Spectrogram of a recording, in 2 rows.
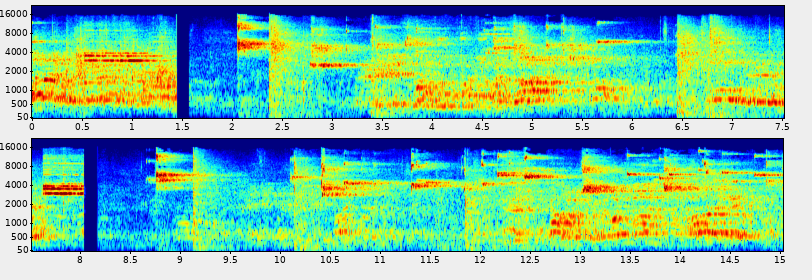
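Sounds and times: players shouting: 0.0 - 1.5, 3.2 - 8.1
sneakers squeaking on hardwood: 2.0 - 6.8, 10.0 - 15.0.

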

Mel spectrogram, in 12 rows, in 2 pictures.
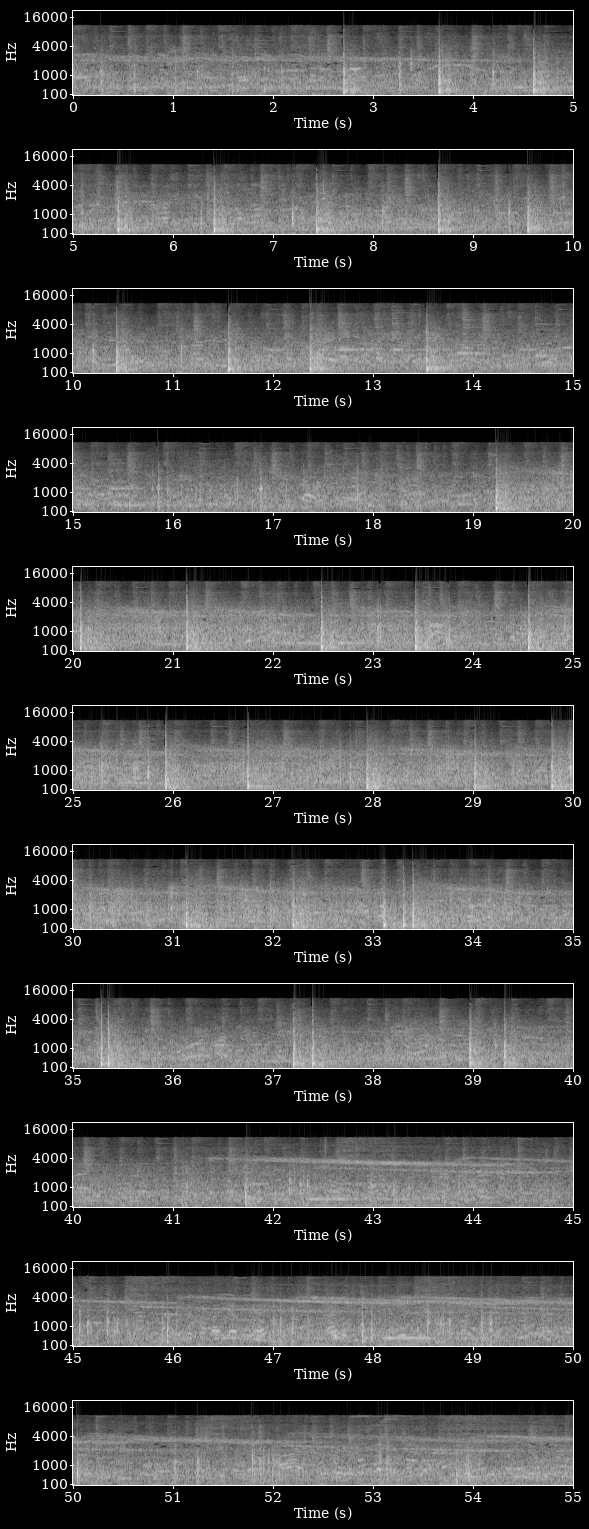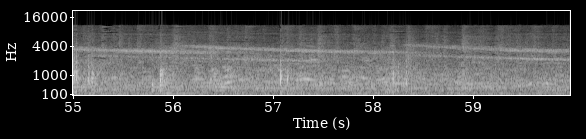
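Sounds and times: fireworks bursting: 0.0 - 59.9
steady background din: 0.0 - 59.9.

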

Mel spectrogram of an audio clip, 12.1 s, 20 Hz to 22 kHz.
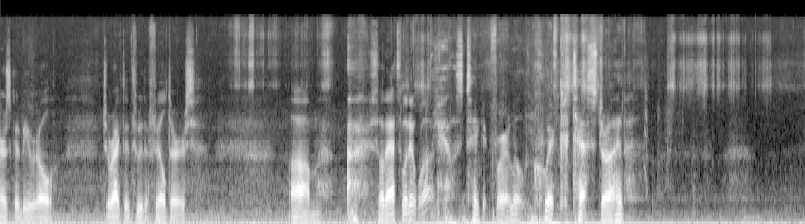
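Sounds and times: car engine idling: 0.0 - 12.0
light rustling: 3.4 - 5.0, 6.0 - 12.0.

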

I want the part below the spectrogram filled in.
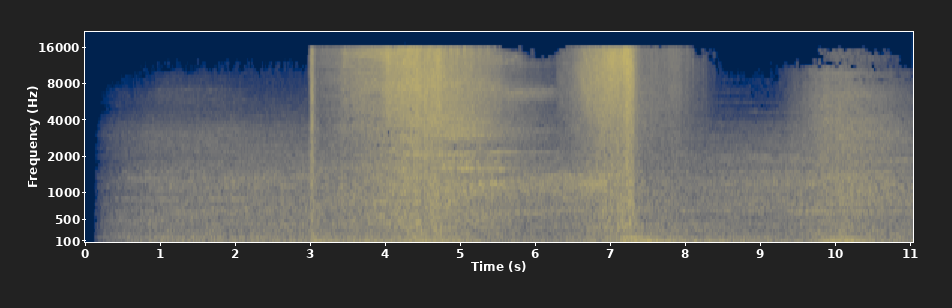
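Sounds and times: low rumbling drone: 0.1 - 11.0
heavy low boom: 2.9 - 11.0
deep impact hit: 3.0 - 8.8.

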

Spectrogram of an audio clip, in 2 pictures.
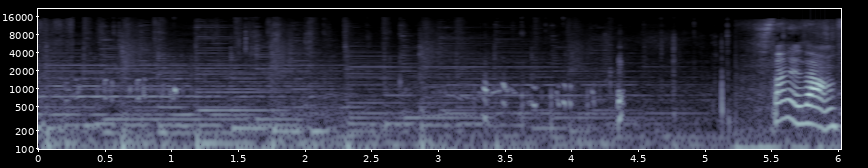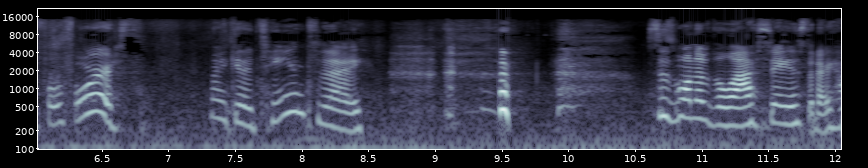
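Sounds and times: background music: 0.0 - 5.2
hens clucking: 0.2 - 1.2, 2.8 - 4.9.

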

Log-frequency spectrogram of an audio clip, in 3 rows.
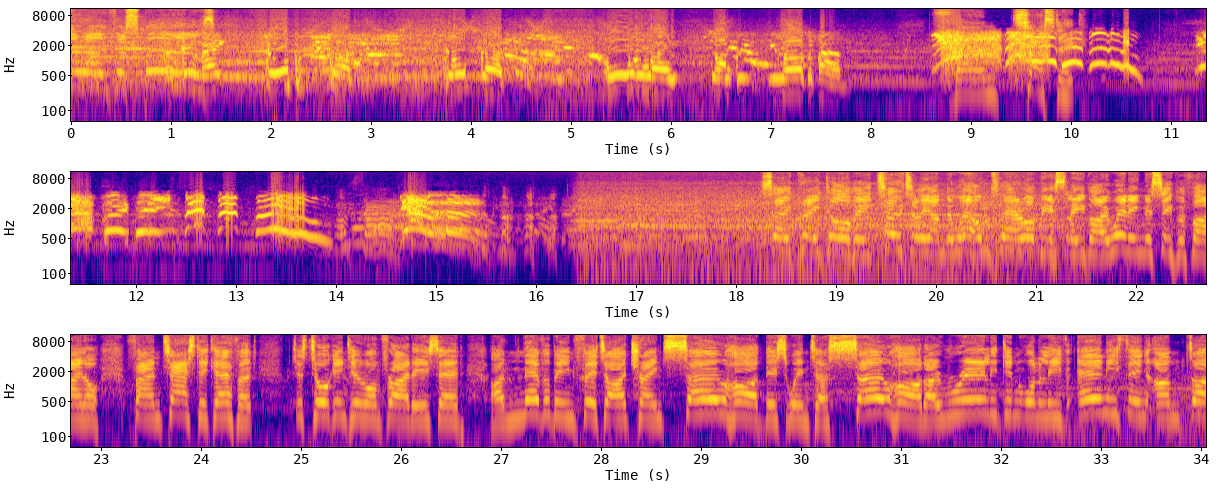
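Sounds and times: man shouting and cheering: 0.0 - 7.7, 8.6 - 15.6
race car engine drone: 0.0 - 34.0
person shouting in celebration: 8.6 - 15.6.

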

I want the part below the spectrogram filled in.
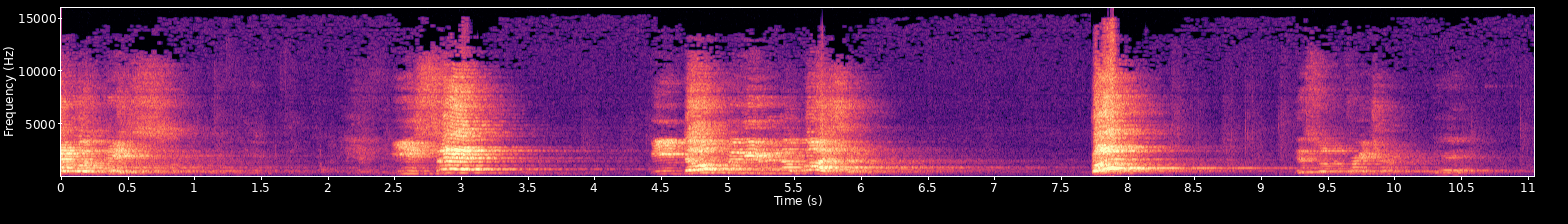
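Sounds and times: man shouting into microphone: 0.0 - 1.1, 2.5 - 3.8, 4.4 - 6.7, 7.7 - 8.7.

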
